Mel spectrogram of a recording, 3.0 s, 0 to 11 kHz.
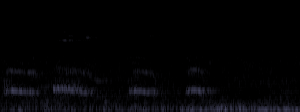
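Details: Spotted dove (derkuku) in 'kuk 2' style: four clear, low, hollow coos, the second longer and fuller, evenly spaced over three seconds, with a soft low hum behind.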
